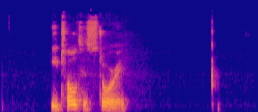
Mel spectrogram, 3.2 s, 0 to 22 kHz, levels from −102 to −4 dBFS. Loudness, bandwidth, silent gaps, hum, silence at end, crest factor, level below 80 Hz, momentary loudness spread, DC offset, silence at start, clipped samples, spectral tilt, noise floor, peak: -29 LUFS; 14.5 kHz; none; none; 0.55 s; 22 dB; -72 dBFS; 17 LU; under 0.1%; 0.65 s; under 0.1%; -4 dB/octave; under -90 dBFS; -10 dBFS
